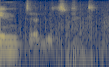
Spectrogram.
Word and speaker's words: intelligent: He's very intelligent. Now when I say intelligent, what am I doing? I'm swallowing the first IN.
